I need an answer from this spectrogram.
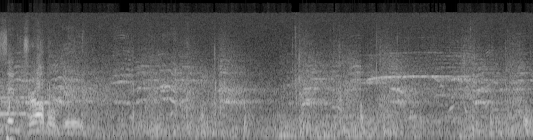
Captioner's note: crowd chants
